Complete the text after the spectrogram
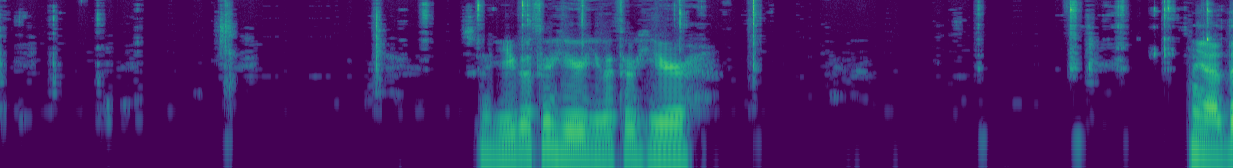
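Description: Plastic cable chain links click softly as hands handle them.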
